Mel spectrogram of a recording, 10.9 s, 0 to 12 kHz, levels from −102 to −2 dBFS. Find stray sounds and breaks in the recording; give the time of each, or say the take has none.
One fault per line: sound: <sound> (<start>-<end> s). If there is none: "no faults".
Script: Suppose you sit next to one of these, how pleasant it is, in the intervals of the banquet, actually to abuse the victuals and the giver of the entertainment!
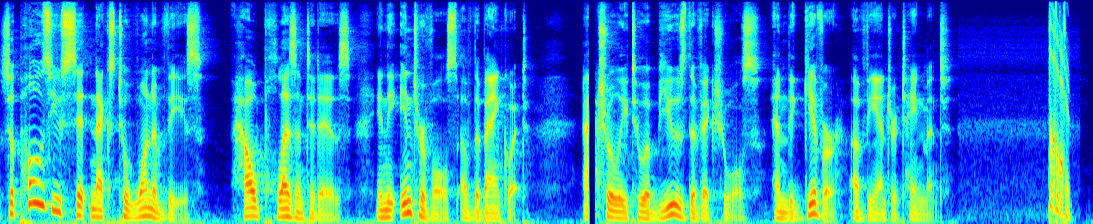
sound: dropout (5.9-6.0 s)
sound: chirp (10.5-10.7 s)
